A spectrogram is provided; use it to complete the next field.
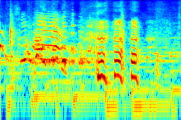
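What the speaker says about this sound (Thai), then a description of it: "ชิคเก้น เห็นไหมลูก เต็มเลยไก่" Chickens cluck and squawk at Cocoon Farm in Chiang Mai, clustered calls rising and falling close by, mixed with voices.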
